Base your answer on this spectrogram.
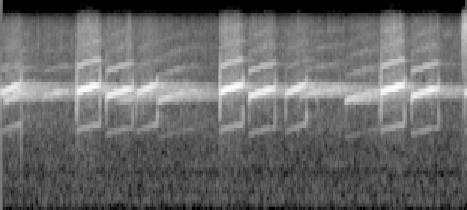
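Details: Spring peepers in the Mont Saint-Hilaire Biosphere Region give high, clear, upslurred peeps in spring. One calls, others answer behind it, and they overlap into a shrill pond chorus that carries for kilometres.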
